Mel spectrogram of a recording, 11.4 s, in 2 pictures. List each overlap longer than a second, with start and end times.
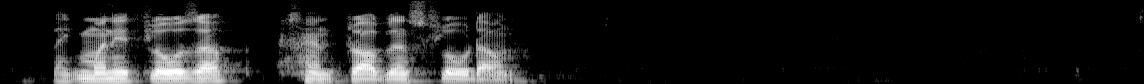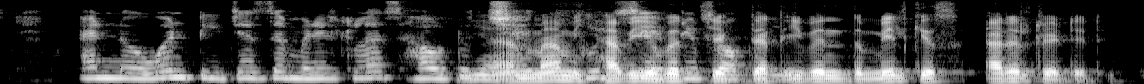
8.0-9.8

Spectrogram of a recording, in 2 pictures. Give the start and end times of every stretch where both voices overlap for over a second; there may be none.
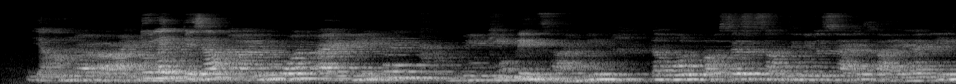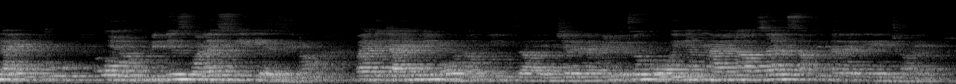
none

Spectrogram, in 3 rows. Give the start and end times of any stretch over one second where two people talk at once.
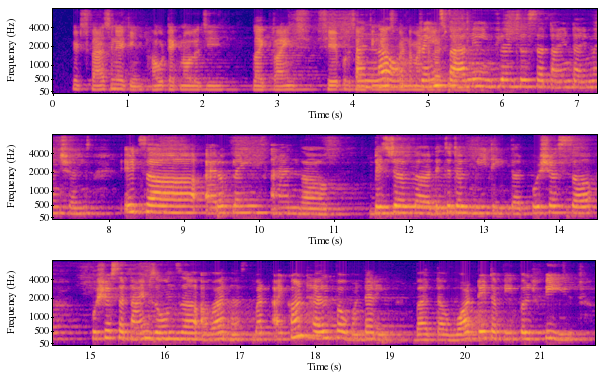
4.0-5.6

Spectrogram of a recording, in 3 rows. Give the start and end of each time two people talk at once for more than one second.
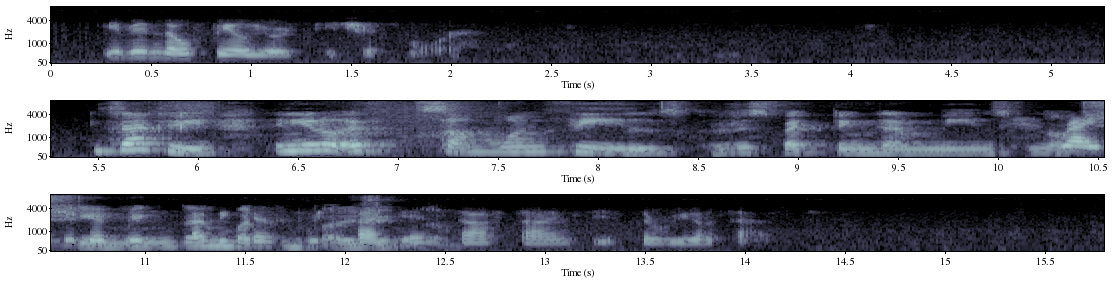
10.3-12.5

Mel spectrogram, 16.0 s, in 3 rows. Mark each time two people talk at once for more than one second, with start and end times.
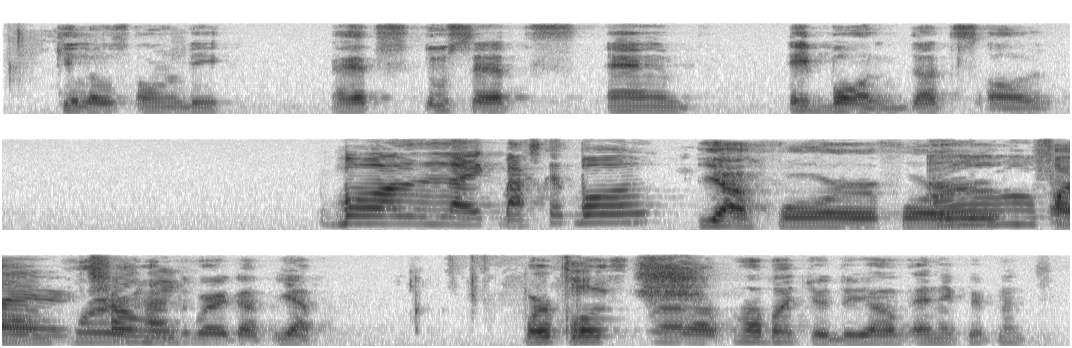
10.0-11.6

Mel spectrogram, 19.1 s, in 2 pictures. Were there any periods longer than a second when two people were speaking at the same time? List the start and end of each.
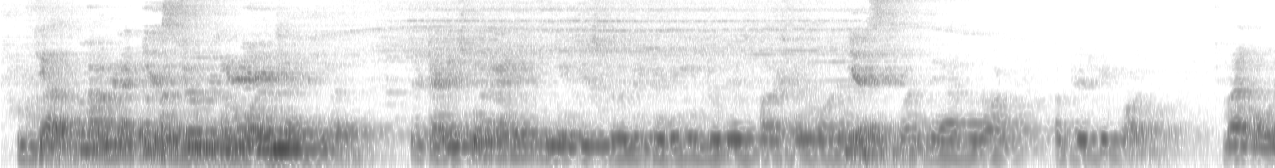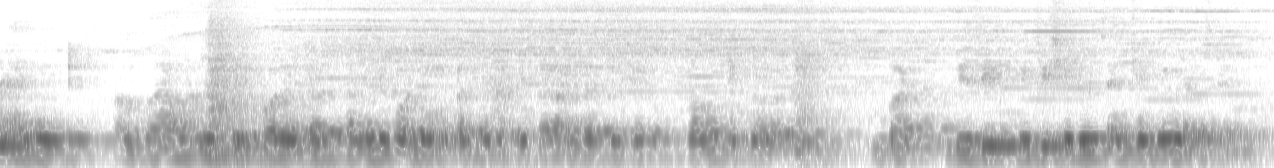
0.6-2.3

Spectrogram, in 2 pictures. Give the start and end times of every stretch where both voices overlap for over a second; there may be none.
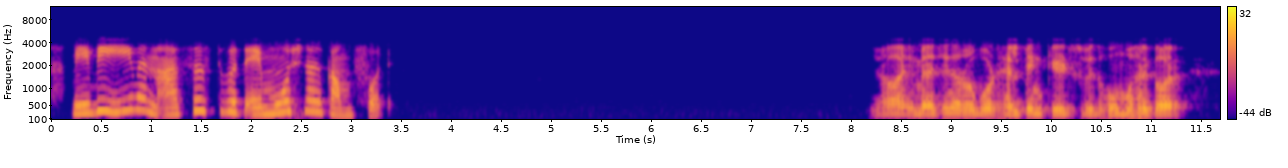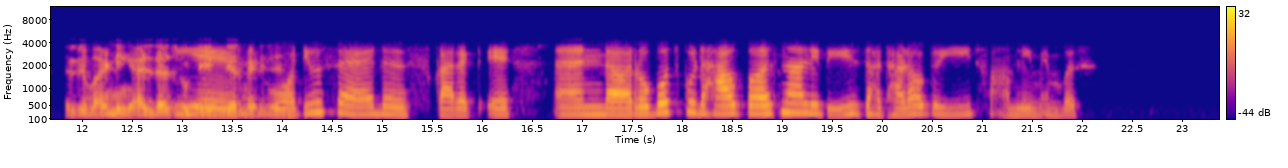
12.9-14.1

